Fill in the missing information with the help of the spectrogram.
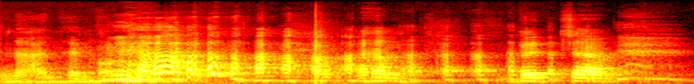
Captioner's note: laughs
